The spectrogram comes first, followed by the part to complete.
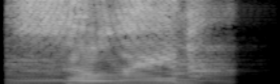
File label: mech die vo; edgar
